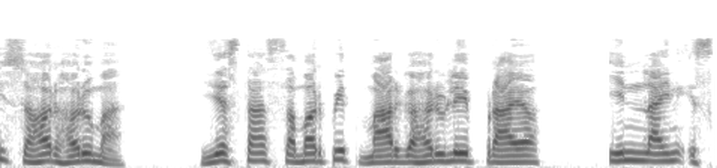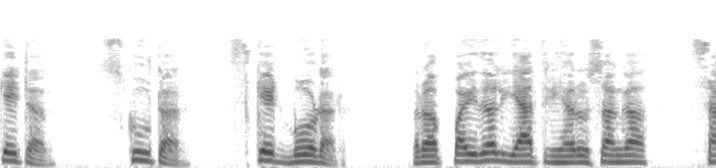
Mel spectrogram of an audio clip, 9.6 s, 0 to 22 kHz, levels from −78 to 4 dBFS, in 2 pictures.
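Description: From start to finish the speech carries plainly audible MP3 compression, likely from encoding at a very low bitrate, which fits something near 31 kbps. Nothing survives above 8.3 kHz, where the encoder has cut the treble to save bits, and weak frequency lines flicker on and off between frames, giving a watery, swirling quality with chirpy s sounds and smeared onsets. Those shifting artefacts distinguish it from a plain low-pass filter, which would only sound dull.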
